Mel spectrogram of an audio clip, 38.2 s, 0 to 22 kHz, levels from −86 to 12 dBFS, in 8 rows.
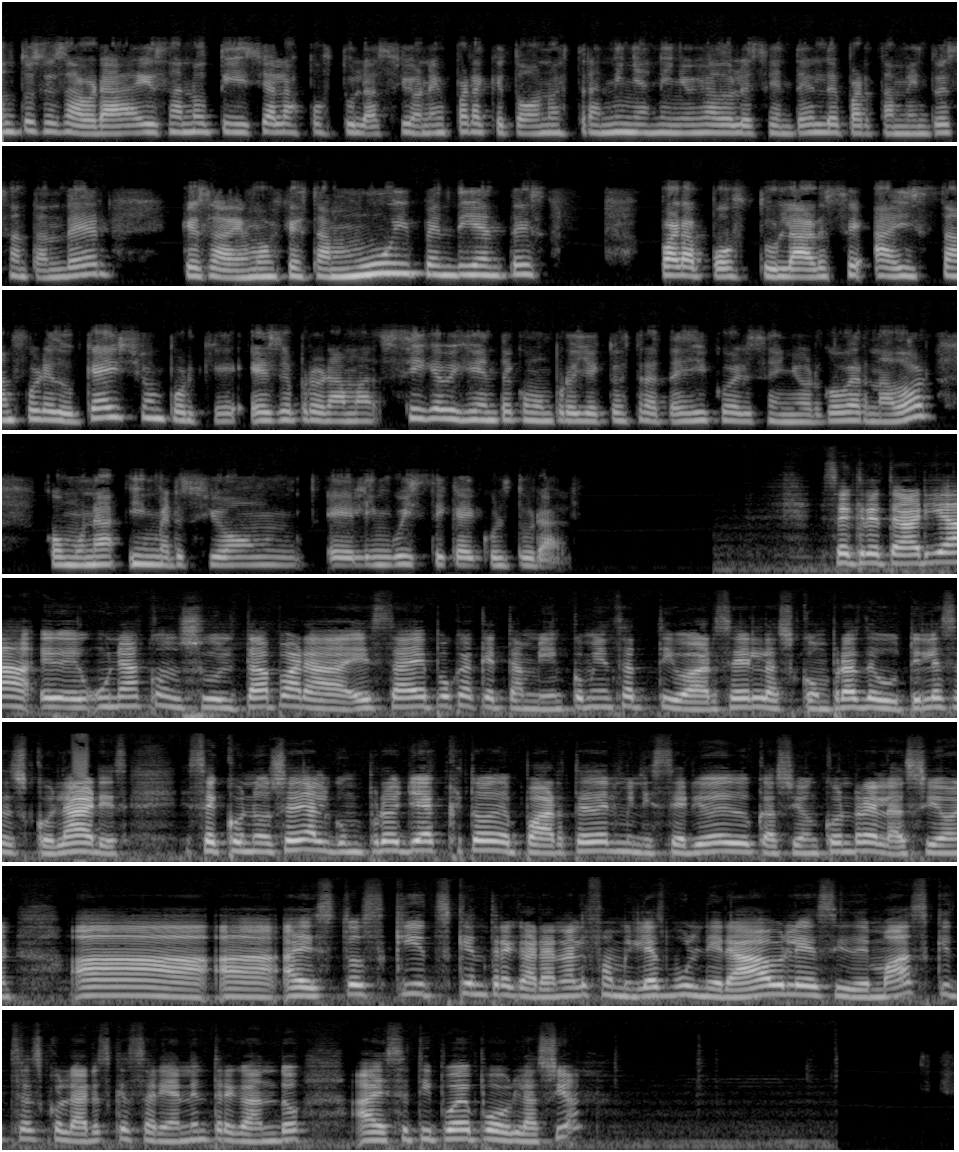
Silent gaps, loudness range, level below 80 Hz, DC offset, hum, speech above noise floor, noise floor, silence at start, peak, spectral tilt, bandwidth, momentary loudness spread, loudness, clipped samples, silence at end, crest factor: none; 8 LU; -54 dBFS; under 0.1%; none; 51 dB; -72 dBFS; 0 s; 0 dBFS; -4.5 dB/octave; 16 kHz; 13 LU; -21 LUFS; under 0.1%; 1.85 s; 22 dB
